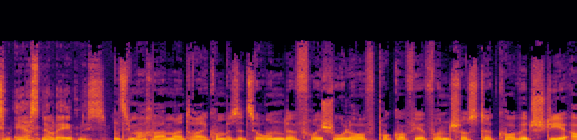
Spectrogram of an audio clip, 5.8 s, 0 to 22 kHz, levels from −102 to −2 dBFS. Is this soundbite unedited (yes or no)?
no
